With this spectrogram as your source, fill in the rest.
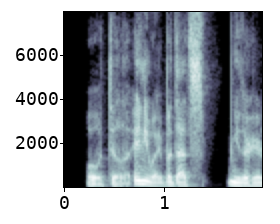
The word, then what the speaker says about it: Attila: I think A's in Hungarian are pronounced O when they're like that. Attila.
